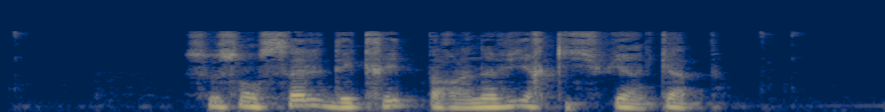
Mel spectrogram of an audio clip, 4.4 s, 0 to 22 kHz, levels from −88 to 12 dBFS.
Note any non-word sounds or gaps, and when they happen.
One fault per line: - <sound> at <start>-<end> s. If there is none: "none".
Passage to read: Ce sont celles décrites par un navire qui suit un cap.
none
